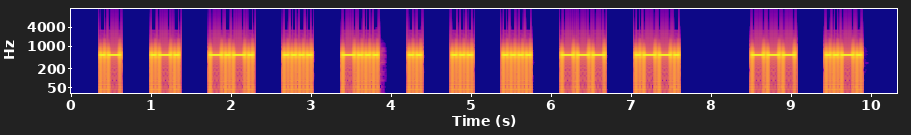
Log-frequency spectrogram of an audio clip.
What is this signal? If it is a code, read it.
Morse code, heard as a keyed tone, about 25 wpm, spaced as for 15 wpm, 550 Hz. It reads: ARCHBISHOP OF
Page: news-headlines-in-morse-code-at-15-wpm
